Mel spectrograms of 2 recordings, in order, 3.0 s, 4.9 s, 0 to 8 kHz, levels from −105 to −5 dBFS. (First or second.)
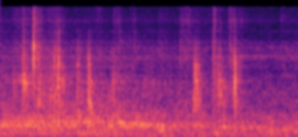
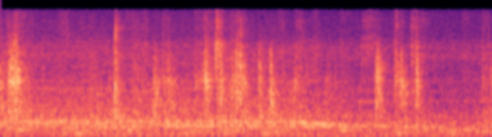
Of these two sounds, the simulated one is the first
